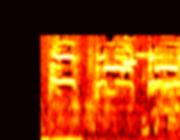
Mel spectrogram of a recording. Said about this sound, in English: Where are the geese? There's one. Here's another.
